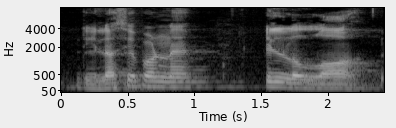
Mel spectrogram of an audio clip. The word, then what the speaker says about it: اللہ: سے پڑھنا ہے، الا اللہ لفظ اللہ کا لام موٹا ہوگا، لا الہ الا اللہ،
